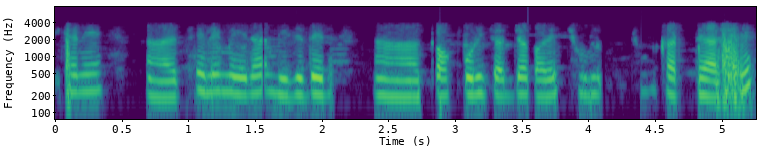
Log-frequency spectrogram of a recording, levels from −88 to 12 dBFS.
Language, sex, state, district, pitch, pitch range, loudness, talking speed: Bengali, female, West Bengal, Kolkata, 210 Hz, 200-240 Hz, -19 LUFS, 135 wpm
